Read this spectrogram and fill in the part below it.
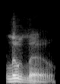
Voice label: "lulu", American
